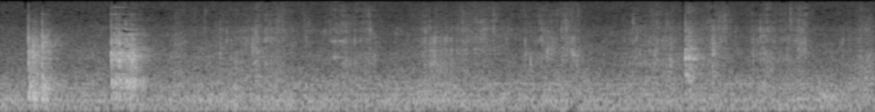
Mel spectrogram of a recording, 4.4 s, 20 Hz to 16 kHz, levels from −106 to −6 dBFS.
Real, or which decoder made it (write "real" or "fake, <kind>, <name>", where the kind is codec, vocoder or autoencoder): real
